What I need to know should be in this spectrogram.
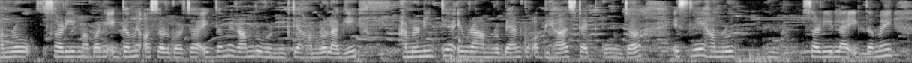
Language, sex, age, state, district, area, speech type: Nepali, female, 18-30, West Bengal, Kalimpong, rural, spontaneous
